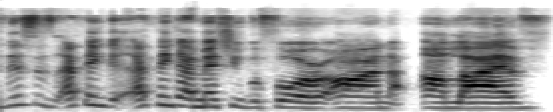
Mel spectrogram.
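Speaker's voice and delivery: normal talking voice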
